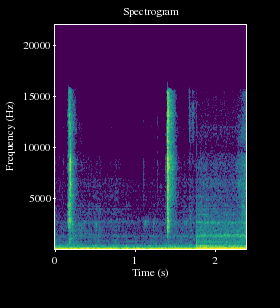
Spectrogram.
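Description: Two short, crisp handling sounds about a second apart as gloved fingers grip and turn an iPhone battery pack, over a low steady hum.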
